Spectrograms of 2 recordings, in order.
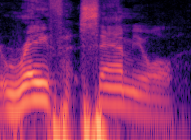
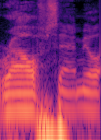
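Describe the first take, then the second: First: The first name sounds like Rafe, without an L. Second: The first name sounds like Ralph, with an L. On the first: This is how the English say the name. "They pronounce it Rafe Samuel" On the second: This follows how the name is spelled. "it was actually spelled Ralph"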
